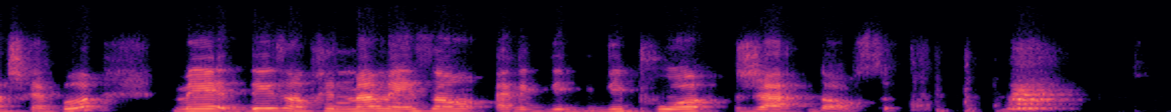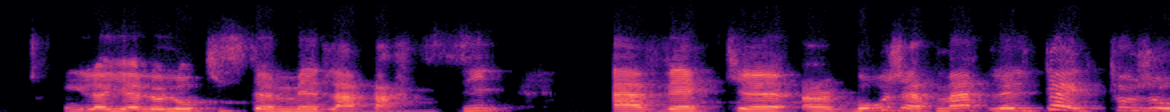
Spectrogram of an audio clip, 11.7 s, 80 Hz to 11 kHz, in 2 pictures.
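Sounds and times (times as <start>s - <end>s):
speech: 0.0s - 5.3s, 6.2s - 11.6s
dog barking: 5.0s - 5.4s.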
